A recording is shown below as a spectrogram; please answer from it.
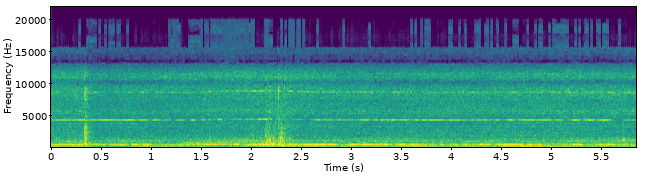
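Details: Bissell CleanView vacuum after its bad motor was replaced with a used donor motor: steady airy whir with a constant high tone, quieter than before, no rattles or rising squeal; motor smooth and healthy.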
